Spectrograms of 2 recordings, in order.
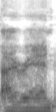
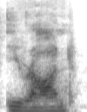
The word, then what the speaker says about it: Iran: So I'm going to smooth braid this for a second because my ears cringe when you say Iran. It's Iran. As an Iranian, I invite you to pronounce it the way that Iranians do.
